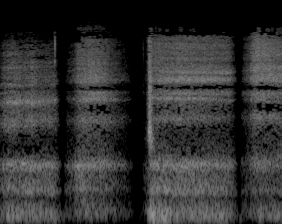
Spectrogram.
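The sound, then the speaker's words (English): A voice imitates heavy mouth breathing: a few long, airy, noisy breaths separated by brief pauses, fairly quiet, with no talk. “mouth breathing? What was she looking at? Yep, total mouth breathing.”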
